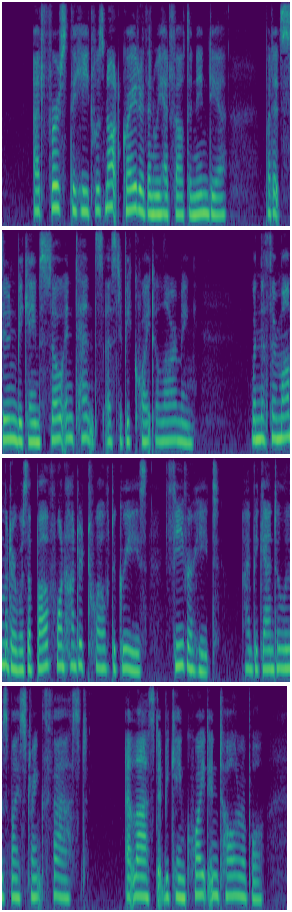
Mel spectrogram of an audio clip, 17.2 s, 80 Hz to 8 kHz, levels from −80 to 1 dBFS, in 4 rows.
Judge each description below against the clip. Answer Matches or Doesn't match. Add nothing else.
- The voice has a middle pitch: Doesn't match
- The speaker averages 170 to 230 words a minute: Doesn't match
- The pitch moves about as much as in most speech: Doesn't match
